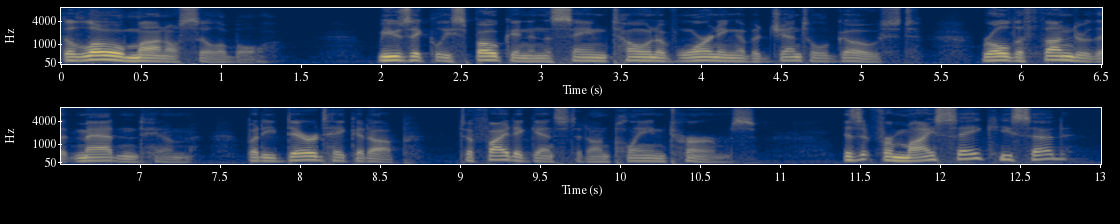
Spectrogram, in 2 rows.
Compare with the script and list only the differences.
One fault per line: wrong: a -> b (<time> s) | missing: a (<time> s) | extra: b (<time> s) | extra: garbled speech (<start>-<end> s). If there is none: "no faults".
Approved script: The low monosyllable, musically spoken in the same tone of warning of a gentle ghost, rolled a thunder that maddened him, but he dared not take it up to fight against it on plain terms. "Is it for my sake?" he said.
missing: not (8.2 s)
